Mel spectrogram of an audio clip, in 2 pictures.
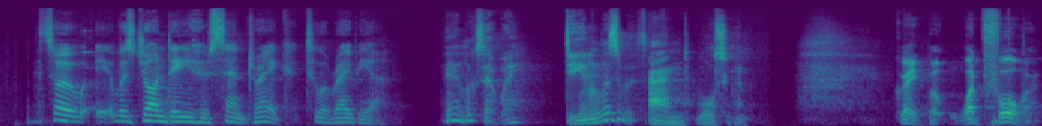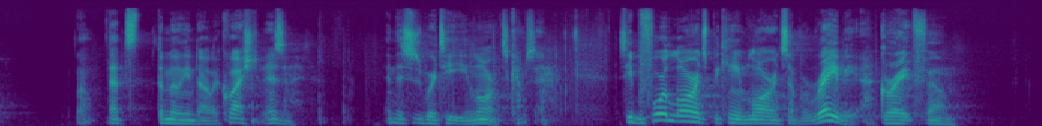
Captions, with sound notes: So, it was John Dee who sent Drake to Arabia? Yeah, it looks that way. Dee and Elizabeth. And Walsingham. (sigh) Great, but what for? Well, that’s.. the million dollar question, isn’t it? And this is where T.E. Lawrence comes in. See, before Lawrence became “Lawrence of Arabia”... Great film.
